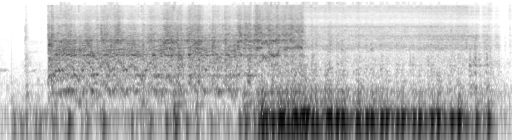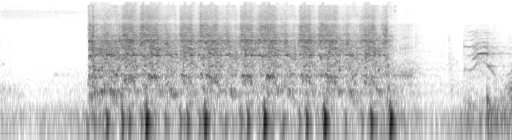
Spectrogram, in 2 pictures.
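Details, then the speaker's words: Ford Ranger truck with a suspected dead fuel pump, fuel poured in by hand: engine catches and roars in surges, dies away, then picks up again; runs only on hand-fed fuel, fuel delivery suspect. "going to see if I can keep it running myself look at that yeah we don't need no fuel pump hell yeah"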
